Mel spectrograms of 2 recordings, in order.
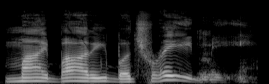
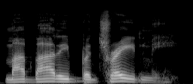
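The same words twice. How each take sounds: First: Slow, drawn-out melodramatic wail; over-the-top tragic delivery, slower and hammier; Tyler Perry, dragged out. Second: Lower, dramatic lament over a betrayal by the body; mock melodrama, voice dropped low; hammed-up tragic movie line; Tyler Perry. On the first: Retold or imitated. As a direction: stretch every word of the lament. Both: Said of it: "you be sounding like Tyler Perry".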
